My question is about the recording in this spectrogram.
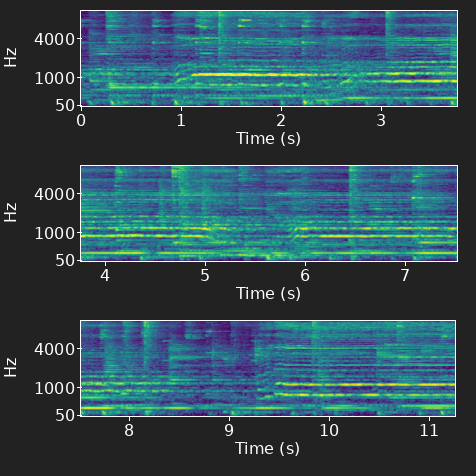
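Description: Live folk music: a woman sings long, drawn-out notes that slide between pitches, over a steady low drone, plucked strings and a hand drum.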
